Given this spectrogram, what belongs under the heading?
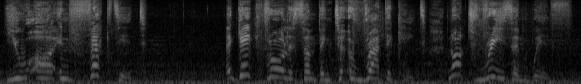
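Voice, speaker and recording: A woman's voice: high voice, big pitch swings, unhurried, music in the background. A woman voicing a hostile, scornful alien warrior guard who barks curt orders in a fantasy game. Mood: alarmed, hostile. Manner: barking, imperious, curt.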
